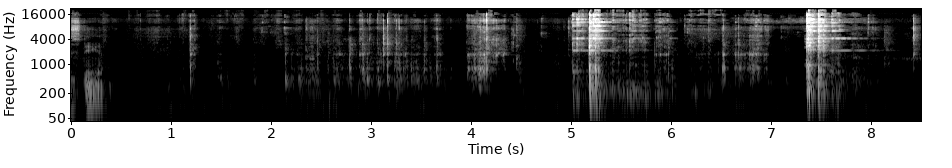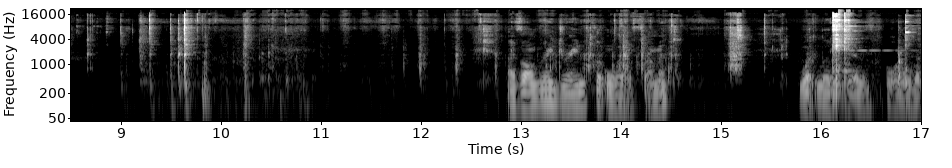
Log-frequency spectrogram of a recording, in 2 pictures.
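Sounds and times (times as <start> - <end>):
metal tools clanking and clinking: 16.0 - 17.0.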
